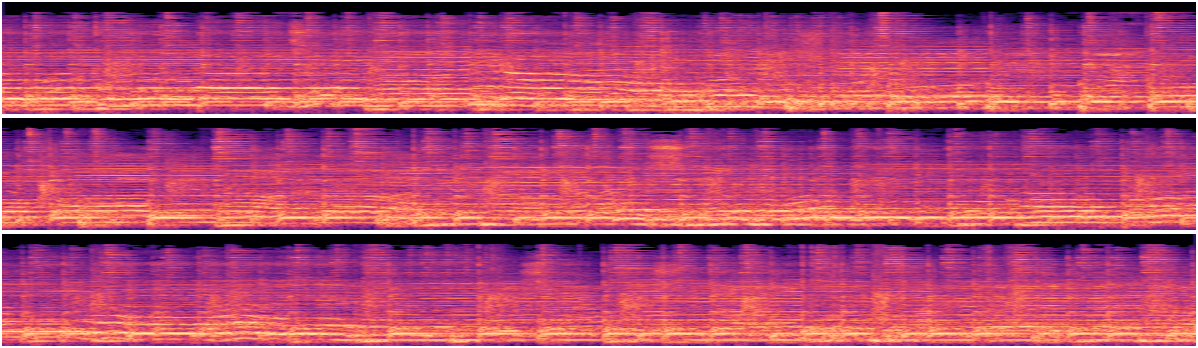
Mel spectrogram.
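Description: Hindu devotional bhajan: a man sings a wavering melody over a harmonium holding one steady drone note, with hand percussion keeping time.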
